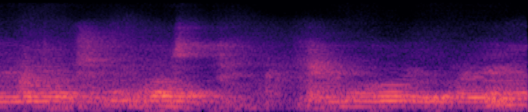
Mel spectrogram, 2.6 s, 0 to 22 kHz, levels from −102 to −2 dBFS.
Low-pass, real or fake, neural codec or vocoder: 19.8 kHz; fake; codec, 44.1 kHz, 2.6 kbps, DAC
